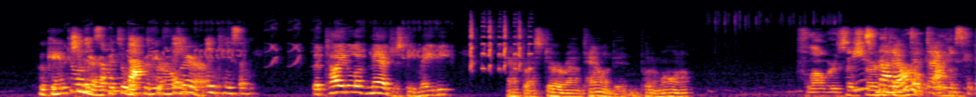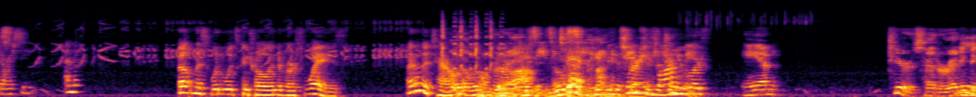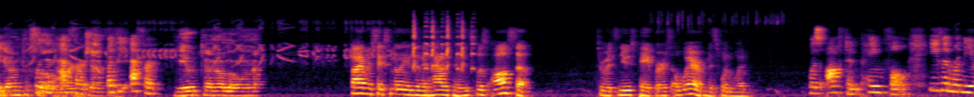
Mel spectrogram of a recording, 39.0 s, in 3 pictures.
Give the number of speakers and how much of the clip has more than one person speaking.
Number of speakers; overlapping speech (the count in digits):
8, about 25%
